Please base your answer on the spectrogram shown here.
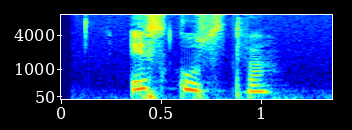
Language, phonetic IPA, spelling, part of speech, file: Russian, [ɪˈskus(ː)tvə], искусство, noun, Ru-искусство.ogg
- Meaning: 1. art 2. skill, craftsmanship, craft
